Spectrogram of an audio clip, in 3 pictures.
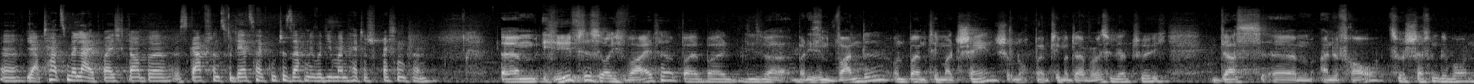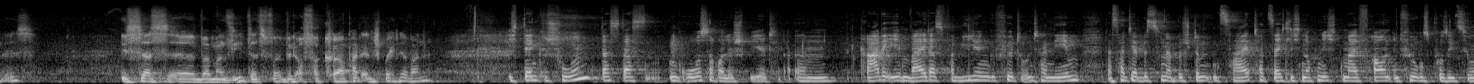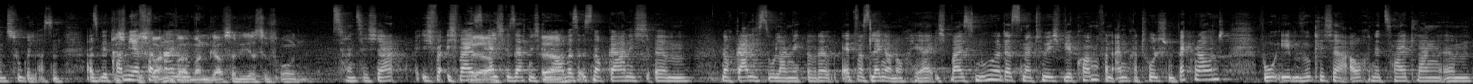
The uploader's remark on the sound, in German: im Live-Podcast auf dem Kommunikationskongress in Berlin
